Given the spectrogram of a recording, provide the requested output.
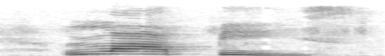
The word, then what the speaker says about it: lápis: Lápis. Qual é a sílaba tônica? Lá. E lá é a penúltima sílaba, ou seja, a sílaba tônica da palavra lápis está na posição de penúltima sílaba.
